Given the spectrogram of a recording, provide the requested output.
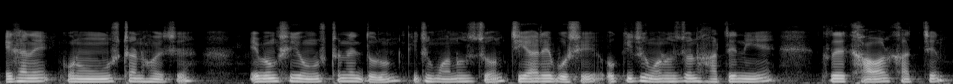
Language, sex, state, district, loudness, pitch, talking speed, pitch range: Bengali, male, West Bengal, Kolkata, -21 LUFS, 135 Hz, 125 wpm, 125-140 Hz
